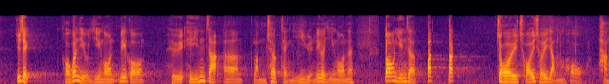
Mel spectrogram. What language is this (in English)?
Cantonese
